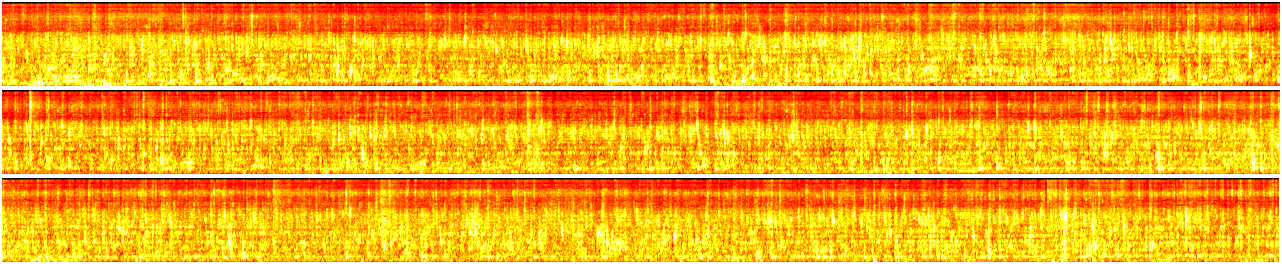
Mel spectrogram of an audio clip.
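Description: Water gushing steadily, flecked with small splashes.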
